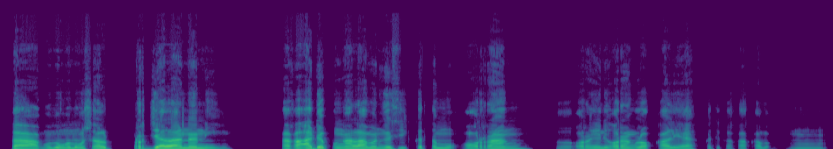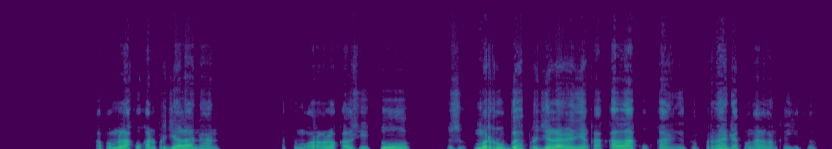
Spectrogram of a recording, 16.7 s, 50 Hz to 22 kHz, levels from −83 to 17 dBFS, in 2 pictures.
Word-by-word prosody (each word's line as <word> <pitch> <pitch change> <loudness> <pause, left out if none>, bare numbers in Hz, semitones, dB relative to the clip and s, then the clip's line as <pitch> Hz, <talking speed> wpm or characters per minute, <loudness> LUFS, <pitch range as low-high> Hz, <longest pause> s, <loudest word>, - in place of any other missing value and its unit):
Nah, 145 -3 +6
ngomong-ngomong 130 +2 0
soal 135 -1 +2 0.2
perjalanan 150 0 +7
nih. 120 -4 -8 0.5
Kakak 160 +5 +3
ada 150 - +6
pengalaman 150 +3 +3
nggak 150 -1 -1
sih 180 - -9
ketemu 150 -3 -5
orang, 155 +6 -1 0.3
eee, 130 -1 -18
orang 140 +1 -4
ini 180 - -3
orang 155 -2 0
lokal 150 0 -1
ya 140 +3 -2
ketika 140 -1 -22
Kakak, 135 0 -11 0.2
mmm 135 -1 -15 1.0
apa - - -15
melakukan 140 -3 -2
perjalanan, 130 -1 -3 0.6
ketemu 140 +1 -17
orang 135 0 -5
lokal 135 0 -5
situ 185 - -4 0.3
terus 175 -1 -18 0.2
merubah 155 -1 0
perjalanan 145 -1 0
yang 150 -1 -5
Kakak 145 +1 -4
lakukan 150 -2 -4
gitu. 125 -1 -20
Pernah 180 +4 -5
ada 125 -1 -7
pengalaman 120 -1 -11
kayak 120 0 -20
gitu? 120 -1 -23
145 Hz, 145 wpm, -22 LUFS, 135-155 Hz, 1.0 s, perjalanan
